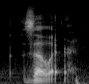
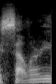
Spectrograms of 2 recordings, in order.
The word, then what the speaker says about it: Zeller: The second E is silent. Zeller. Cool. Why did I do that? Yeah, I knew that. I knew that. I was like, did I say celery again?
